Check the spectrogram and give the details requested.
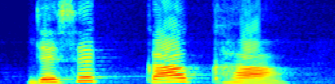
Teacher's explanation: अघोष कंपन नहीं होता इसमें।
